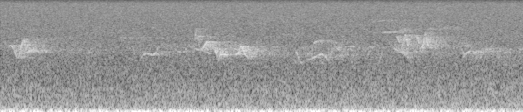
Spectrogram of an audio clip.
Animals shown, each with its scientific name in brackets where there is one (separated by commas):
Red-eyed Vireo (Vireo olivaceus), Scarlet Tanager (Piranga olivacea)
